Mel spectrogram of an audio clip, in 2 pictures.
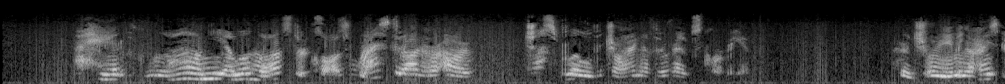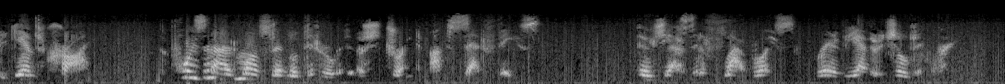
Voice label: flat voice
